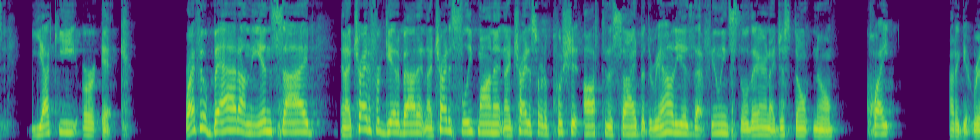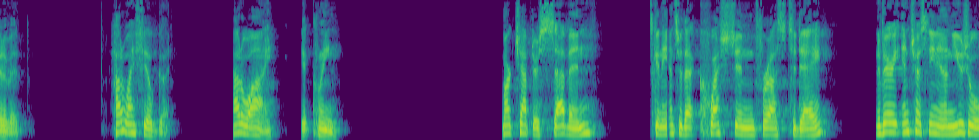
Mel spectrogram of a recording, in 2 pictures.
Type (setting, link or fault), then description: setting, large echoing room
